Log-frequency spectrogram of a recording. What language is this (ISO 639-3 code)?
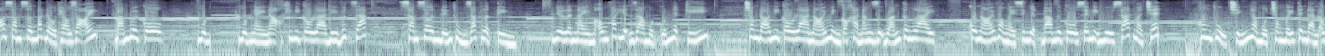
vie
